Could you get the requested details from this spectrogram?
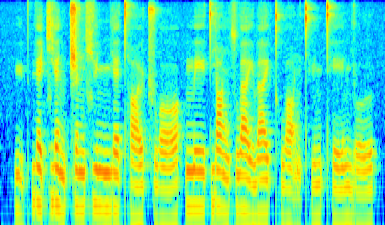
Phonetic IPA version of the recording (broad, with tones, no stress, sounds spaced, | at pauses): y̰˨˩ pʰ ɥ ɛ˥˨ t͡ɕ j ɛ˥˨ n ʈ͡ʂ ə˦ n ɕ y˦ n n̪ j ɛ˦ t̪ʰ ɑ˨˦ ʊ̯ ʈ͡ʂ w ɔ˨˦ | m e˦ ɪ̯ t̪ j ɑ˥˨ ŋ s w a˥˨ ɪ̯ ɻ a˦ ɪ̯ kʰ w ɑ̰˨˩ ŋ t̪ʰ y˦ n t̪ʰ e˨˦ ɪ̯ n̪ j o˨˦ ʊ̯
